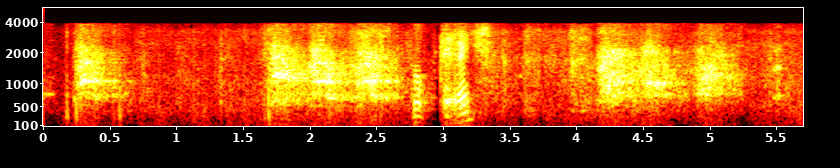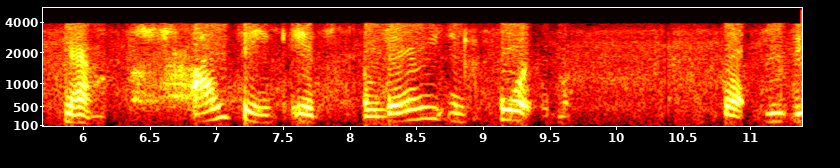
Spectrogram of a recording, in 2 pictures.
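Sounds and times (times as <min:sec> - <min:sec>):
dogs barking: 0:00.2 - 0:00.8, 0:01.7 - 0:02.8, 0:04.0 - 0:05.7, 0:06.4 - 0:07.0
speech: 0:02.8 - 0:03.5, 0:05.8 - 0:06.2, 0:06.8 - 0:09.8, 0:10.8 - 0:11.3.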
